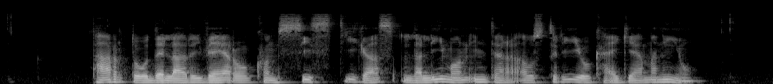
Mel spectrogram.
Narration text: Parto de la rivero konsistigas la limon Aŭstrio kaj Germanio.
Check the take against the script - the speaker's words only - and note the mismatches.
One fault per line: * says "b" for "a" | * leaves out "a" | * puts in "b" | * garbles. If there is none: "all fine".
* puts in "inter"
